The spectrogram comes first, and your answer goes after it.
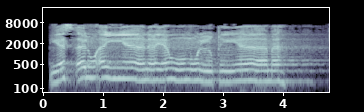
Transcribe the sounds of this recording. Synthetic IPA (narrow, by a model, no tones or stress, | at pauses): jasʔalʔajːaːnajawmalqɨjaːma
